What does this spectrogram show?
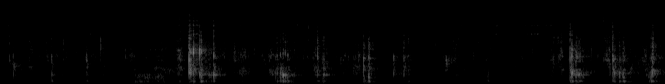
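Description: A Labrador Retriever eats noisily, with crunching, crinkling chews and bursts of lapping in a small room.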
